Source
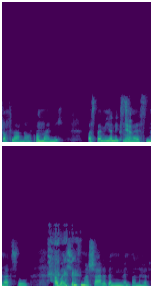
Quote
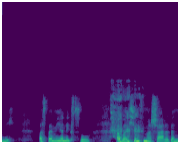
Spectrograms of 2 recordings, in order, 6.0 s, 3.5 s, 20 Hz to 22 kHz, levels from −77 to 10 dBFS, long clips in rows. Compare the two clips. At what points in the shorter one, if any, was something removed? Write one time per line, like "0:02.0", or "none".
0:01.4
